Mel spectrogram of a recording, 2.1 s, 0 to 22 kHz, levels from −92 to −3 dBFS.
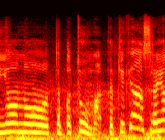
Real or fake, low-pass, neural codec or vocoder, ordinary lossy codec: fake; 14.4 kHz; codec, 44.1 kHz, 2.6 kbps, SNAC; MP3, 96 kbps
